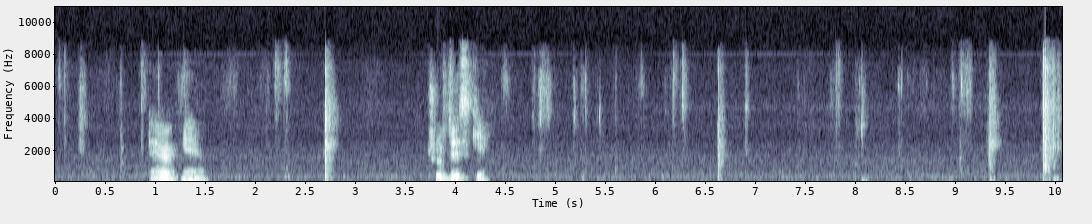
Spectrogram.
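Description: Plastic-wrapped trading cards crinkle and slide as they are flipped by hand.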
